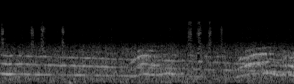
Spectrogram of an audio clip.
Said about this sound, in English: There's the siren, the signal. They've picked them up at the border.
